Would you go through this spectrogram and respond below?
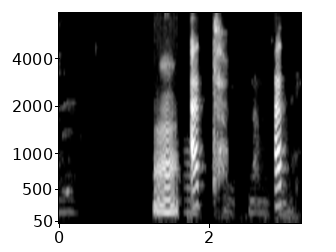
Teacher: Punggung ujung lidah nempel di pangkal dua gigi seri atas.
